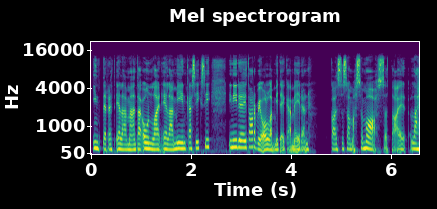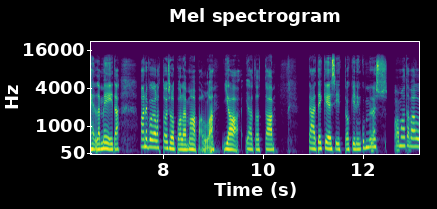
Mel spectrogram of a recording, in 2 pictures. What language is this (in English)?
Finnish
